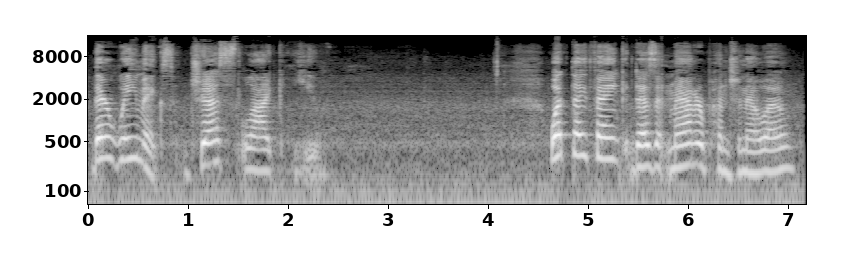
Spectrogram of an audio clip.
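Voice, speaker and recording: A woman voicing a kindly, fatherly bearded craftsman in a storybook, speaking gently and thoughtfully. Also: a little high, animated, low-quality recording. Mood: reassuring. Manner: thoughtful, slow, gentle, reassuring.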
